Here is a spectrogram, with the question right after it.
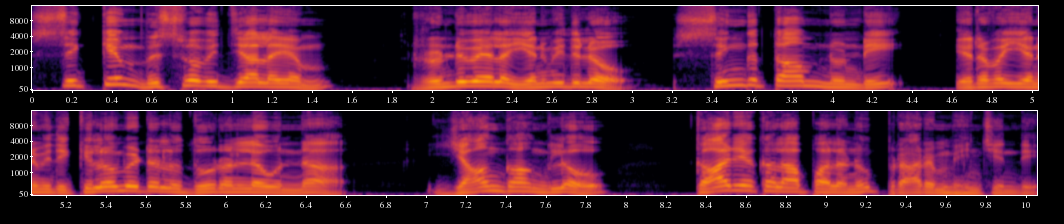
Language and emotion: Telugu, neutral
